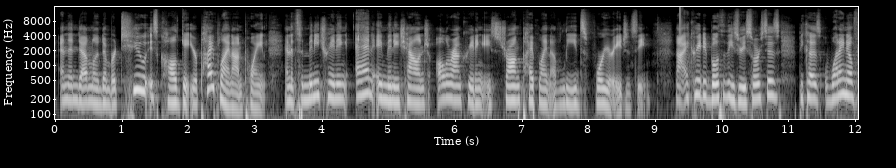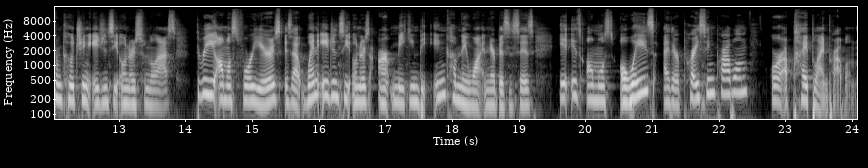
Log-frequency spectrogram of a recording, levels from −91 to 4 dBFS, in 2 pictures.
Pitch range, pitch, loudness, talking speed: 170-215 Hz, 190 Hz, -19 LUFS, 200 wpm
